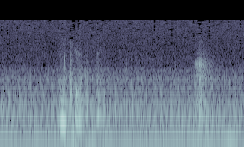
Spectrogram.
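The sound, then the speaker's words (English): A steady, low engine rumble from a car on the move fills the background while a person speaks briefly over it. “Park the car beside the road for a minute, dear,”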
